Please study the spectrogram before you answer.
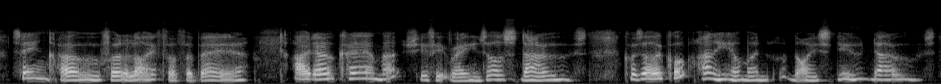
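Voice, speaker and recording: A cheerful, simple honey-loving bear, as a storybook reader puts him on, pitched up high and bouncing in a sing-song lilt. The voice keeps a gravelly, husky texture. The recording sounds dull and lo-fi. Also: exaggerated voice. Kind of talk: storybook reading.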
